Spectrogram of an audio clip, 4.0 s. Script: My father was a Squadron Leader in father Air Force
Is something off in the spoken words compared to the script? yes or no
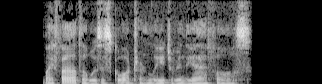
yes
